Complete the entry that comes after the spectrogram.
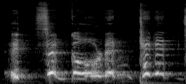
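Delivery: high, loud, ecstatic shriek; excited scream. A narrator's reading. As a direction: scream it with joy. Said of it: "screamed the shopkeeper".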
